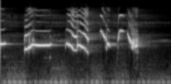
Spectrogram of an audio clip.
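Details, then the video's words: Home-kept Oriental magpie-robin singing loud, varied whistled phrases: a steady high note breaking into rapid slurred, downward-sweeping notes, then short sharp bursts, over a faint low rhythmic hum. "Terapi Burung Kacer Rumahan Dua Puluh Empat Jam"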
